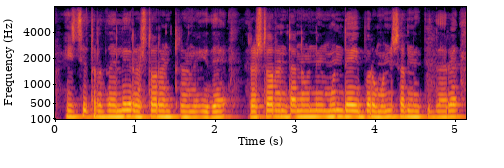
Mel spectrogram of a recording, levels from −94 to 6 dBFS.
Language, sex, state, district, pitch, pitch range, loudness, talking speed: Kannada, male, Karnataka, Koppal, 150 Hz, 150-155 Hz, -13 LUFS, 130 wpm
